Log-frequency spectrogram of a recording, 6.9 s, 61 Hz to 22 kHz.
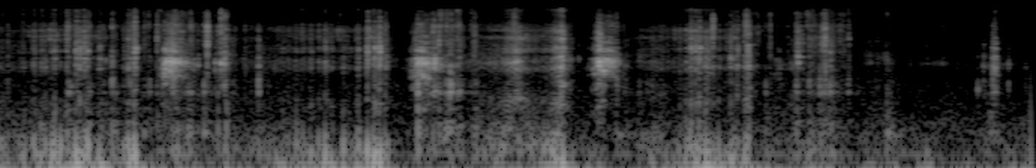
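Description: A solid, oval, dark green bar of dry soap held in the palm is scraped and carved with a utility knife blade, sending green shavings falling. Each stroke makes a dry, crisp, crunchy scraping and tearing sound with bright crackly highs around 2.5 kHz. The strokes follow one another in a steady, continuous run.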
